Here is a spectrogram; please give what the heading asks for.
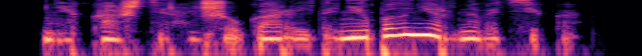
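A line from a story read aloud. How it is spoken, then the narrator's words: Embarrassed whisper. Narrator (Russian): смущенно прошептала миссис Браун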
